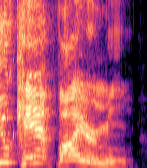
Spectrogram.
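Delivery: slow, emphatic, insistent, angry defiance. Retelling what a man did in a store aisle, imitating his scream. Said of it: "he's screaming".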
